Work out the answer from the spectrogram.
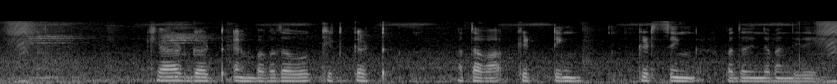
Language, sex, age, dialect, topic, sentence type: Kannada, female, 18-24, Coastal/Dakshin, agriculture, statement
